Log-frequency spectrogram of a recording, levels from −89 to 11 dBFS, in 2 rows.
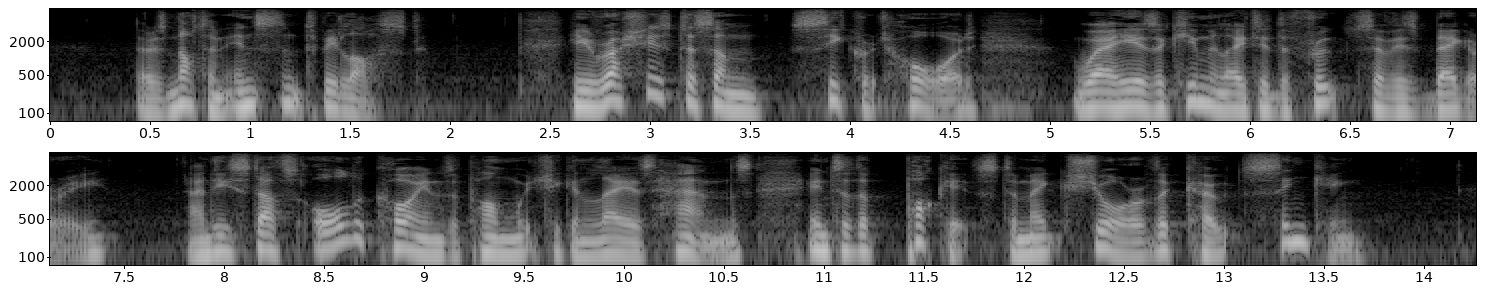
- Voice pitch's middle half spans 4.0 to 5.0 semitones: Yes, average, 4.6 semitones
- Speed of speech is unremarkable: Yes, average, 195 wpm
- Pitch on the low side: Yes, low, 115 Hz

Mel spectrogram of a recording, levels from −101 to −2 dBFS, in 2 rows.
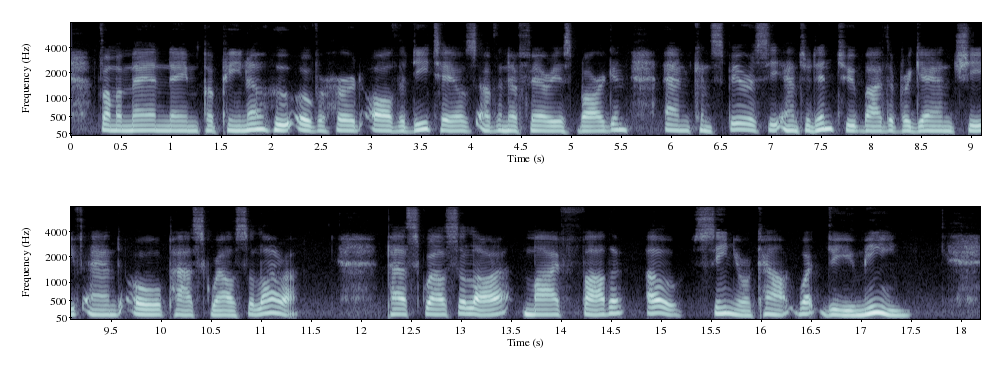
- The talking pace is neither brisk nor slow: No, slow, 120 wpm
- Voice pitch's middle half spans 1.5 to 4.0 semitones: Yes, narrow, 2.6 semitones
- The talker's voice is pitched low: Yes, low, 130 Hz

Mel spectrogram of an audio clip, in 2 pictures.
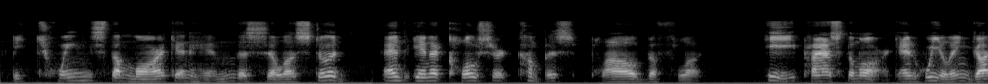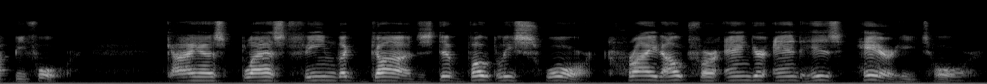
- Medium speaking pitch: Yes, medium, 175 Hz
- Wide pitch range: Yes, wide, 6.0 semitones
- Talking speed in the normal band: No, slow, 120 wpm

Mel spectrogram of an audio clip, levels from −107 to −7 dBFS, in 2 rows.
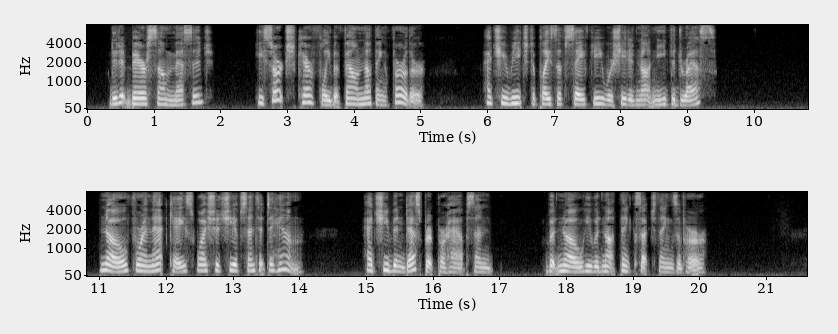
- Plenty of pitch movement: No, average, 4.0 semitones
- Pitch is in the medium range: No, high, 195 Hz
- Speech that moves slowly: No, average, 155 wpm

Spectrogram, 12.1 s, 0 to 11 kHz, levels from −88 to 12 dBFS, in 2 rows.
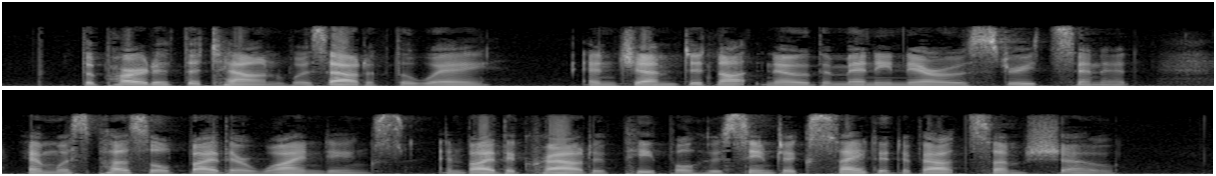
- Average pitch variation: Yes, average, 3.6 semitones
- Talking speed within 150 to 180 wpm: No, average, 195 wpm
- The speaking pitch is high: No, low, 135 Hz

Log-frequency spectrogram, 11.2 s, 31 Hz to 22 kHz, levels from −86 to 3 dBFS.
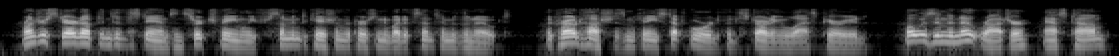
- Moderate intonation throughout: No, wide, 6.1 semitones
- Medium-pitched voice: No, low, 105 Hz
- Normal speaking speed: No, fast, 235 wpm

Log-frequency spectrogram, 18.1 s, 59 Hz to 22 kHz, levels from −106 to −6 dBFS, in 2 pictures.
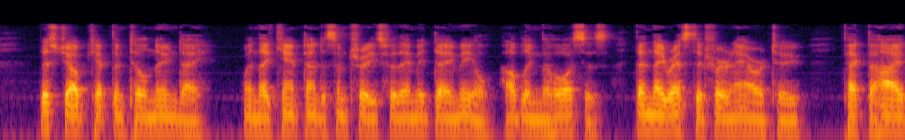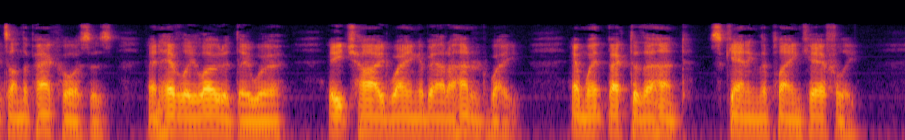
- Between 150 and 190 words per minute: Yes, average, 180 wpm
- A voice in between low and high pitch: No, very low, 80 Hz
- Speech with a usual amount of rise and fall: No, narrow, 2.1 semitones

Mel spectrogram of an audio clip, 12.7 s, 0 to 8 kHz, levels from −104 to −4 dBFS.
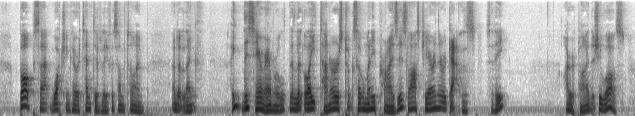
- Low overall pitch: Yes, low, 110 Hz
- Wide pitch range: No, average, 4.3 semitones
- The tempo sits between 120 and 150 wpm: No, average, 170 wpm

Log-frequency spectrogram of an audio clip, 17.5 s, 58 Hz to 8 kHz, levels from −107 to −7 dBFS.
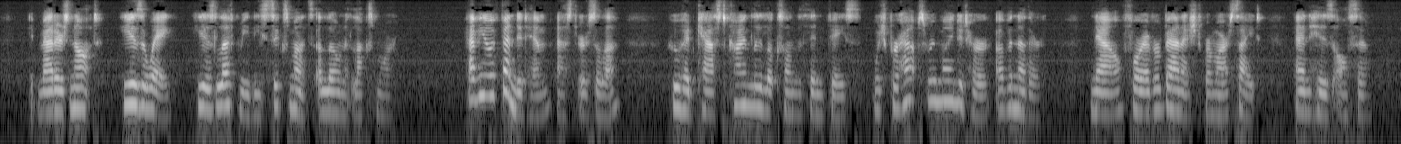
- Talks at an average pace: Yes, average, 160 wpm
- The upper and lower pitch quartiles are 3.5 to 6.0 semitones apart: Yes, average, 4.2 semitones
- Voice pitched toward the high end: No, medium, 180 Hz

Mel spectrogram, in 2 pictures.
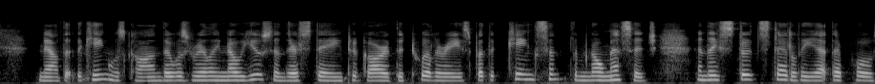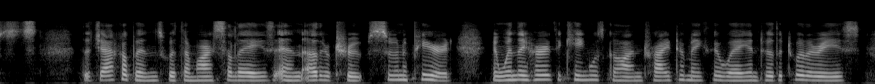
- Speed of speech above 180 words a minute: Yes, average, 200 wpm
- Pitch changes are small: Yes, narrow, 2.3 semitones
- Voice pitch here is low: No, high, 190 Hz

